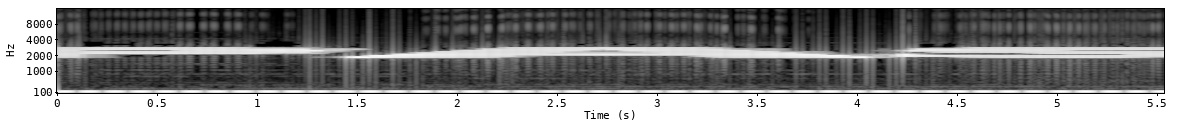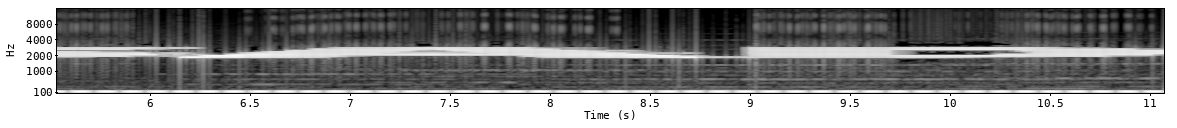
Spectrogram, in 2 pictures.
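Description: Synthesized electronic tones: a low hum pulsing rapidly and steadily underneath, and a high whistling tone above that steps and glides between two pitches, breaking off briefly a few times. It is the experiment's test audio, from which a word is to be visualised.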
